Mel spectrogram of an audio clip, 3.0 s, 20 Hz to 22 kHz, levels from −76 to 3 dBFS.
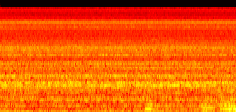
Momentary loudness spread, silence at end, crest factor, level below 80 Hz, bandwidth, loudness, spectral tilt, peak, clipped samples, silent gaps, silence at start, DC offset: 0 LU; 0 s; 14 dB; -32 dBFS; 16 kHz; -14 LUFS; -1.5 dB/octave; -2 dBFS; under 0.1%; none; 0 s; under 0.1%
